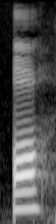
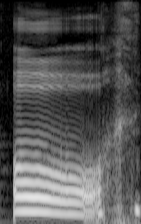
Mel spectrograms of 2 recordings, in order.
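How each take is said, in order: First: The vowel is said with an open mouth. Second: The vowel is said with a closed mouth. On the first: "use all the open vowels" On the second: "not o"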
